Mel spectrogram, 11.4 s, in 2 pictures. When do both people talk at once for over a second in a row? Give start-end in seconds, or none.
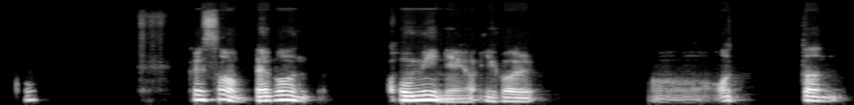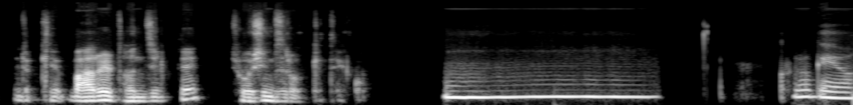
none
